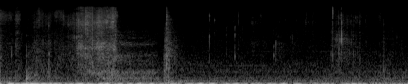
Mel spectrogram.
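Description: Hands tearing a piece from a chocolate-coated cake: a crackling rustle about a second in, then a few small sharp clicks as the chocolate shell breaks away.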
